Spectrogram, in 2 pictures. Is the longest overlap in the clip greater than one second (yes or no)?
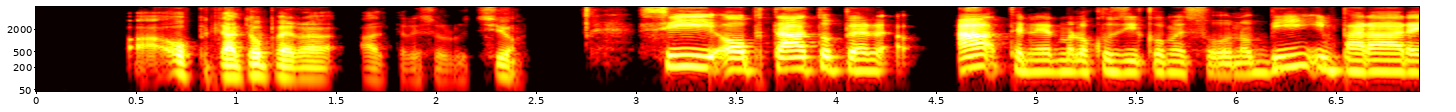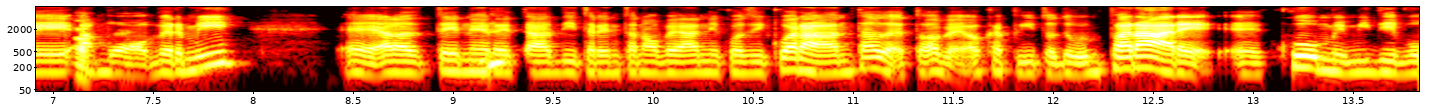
no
